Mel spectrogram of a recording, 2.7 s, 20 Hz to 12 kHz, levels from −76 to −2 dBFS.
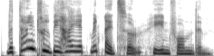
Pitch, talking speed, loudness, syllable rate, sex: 260 Hz, 245 wpm, -16 LUFS, 6.2 syllables/s, female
